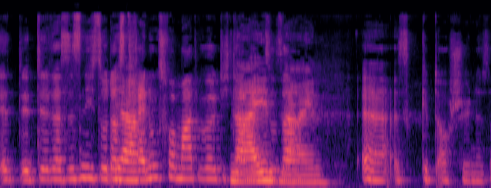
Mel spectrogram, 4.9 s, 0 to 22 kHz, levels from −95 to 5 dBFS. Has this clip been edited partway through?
no; 0 cuts

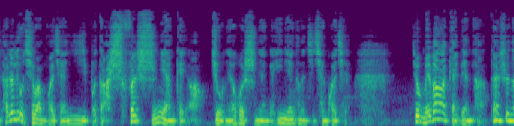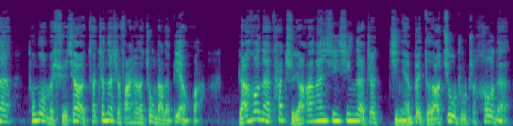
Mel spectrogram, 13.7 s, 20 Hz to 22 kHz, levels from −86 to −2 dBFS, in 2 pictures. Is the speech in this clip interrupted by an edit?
no; 0 cuts

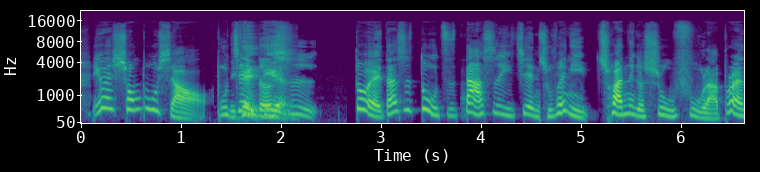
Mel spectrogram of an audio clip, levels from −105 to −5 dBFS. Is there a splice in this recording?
yes; 1 cut; at 4.6 s

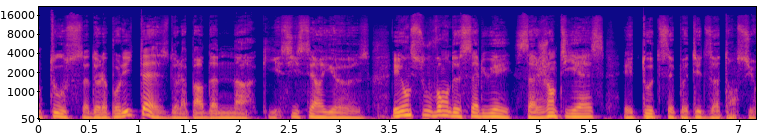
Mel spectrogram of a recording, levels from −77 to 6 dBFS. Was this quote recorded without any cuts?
no; 1 cut; at 3.7 s

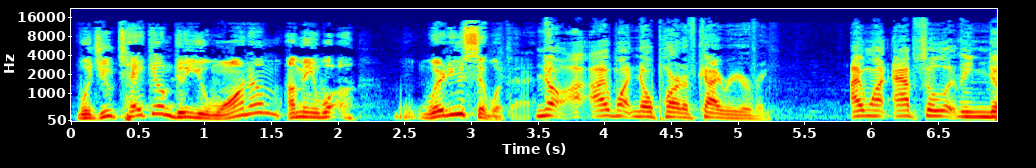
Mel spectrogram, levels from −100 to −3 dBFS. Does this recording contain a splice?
no; 0 cuts

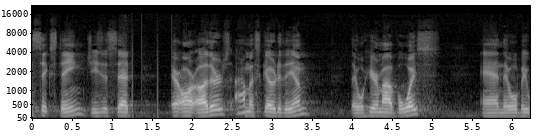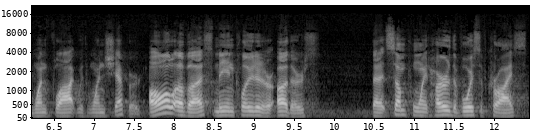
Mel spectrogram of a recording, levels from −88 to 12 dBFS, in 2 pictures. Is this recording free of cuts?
yes; 0 cuts

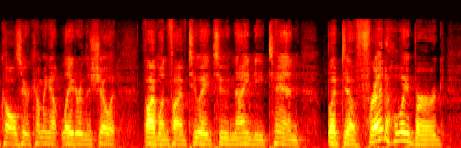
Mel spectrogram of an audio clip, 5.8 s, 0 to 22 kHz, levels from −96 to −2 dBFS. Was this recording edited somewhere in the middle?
no; 0 cuts

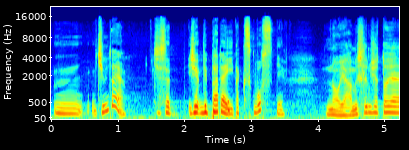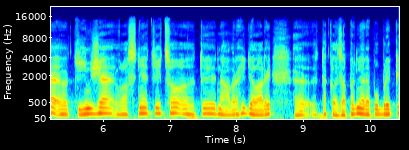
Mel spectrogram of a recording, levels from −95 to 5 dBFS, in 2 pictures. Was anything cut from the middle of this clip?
yes; 2 cuts; at 1.5 s, 2.7 s

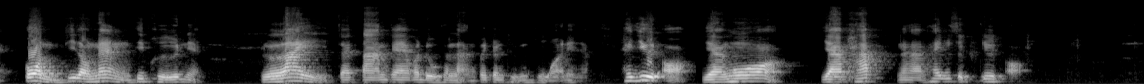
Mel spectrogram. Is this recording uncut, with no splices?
no; 1 cut; at 6.9 s

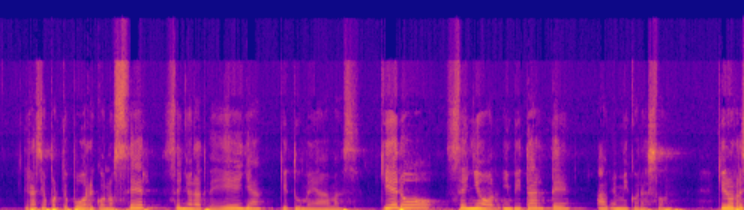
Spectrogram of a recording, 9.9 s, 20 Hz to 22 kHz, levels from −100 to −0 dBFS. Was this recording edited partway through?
yes; 4 cuts; at 2.7 s, 3.6 s, 5.0 s, 8.1 s

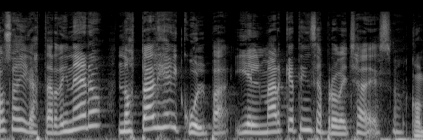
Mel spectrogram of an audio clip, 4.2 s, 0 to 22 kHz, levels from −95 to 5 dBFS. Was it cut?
yes; 1 cut; at 1.1 s

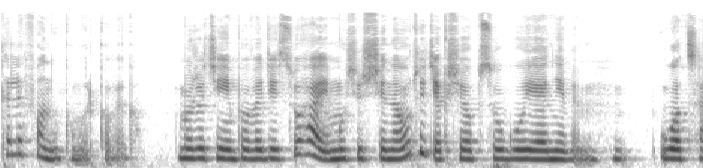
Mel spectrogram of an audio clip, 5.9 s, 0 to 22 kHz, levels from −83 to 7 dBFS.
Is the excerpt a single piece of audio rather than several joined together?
yes; 0 cuts

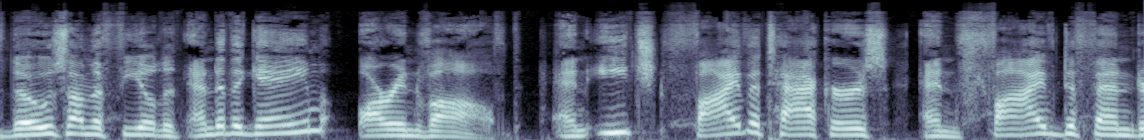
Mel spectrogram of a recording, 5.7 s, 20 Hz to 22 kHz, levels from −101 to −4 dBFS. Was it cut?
yes; 4 cuts; at 0.9 s, 2.7 s, 3.3 s, 4.5 s

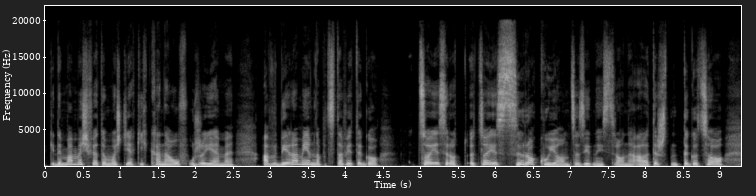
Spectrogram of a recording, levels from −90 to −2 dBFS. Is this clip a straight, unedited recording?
yes; 0 cuts

